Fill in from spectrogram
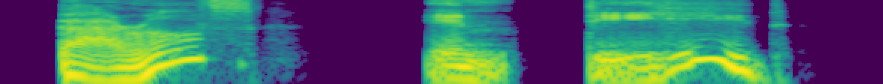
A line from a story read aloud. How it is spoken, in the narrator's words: the doctor cackled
